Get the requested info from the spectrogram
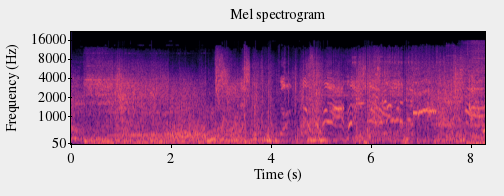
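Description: Loud, dense action-film fight soundtrack: background score mixed with impact and crash effects, with a sharp hit about three seconds in. Men yell through the second half.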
